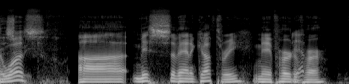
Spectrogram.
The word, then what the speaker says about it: Guthrie: Miss Savannah Guthrie. You may have heard of Yep. her. Rhymes with schmuthrie.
